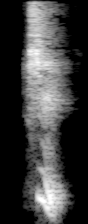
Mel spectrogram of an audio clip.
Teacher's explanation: And fourth tone, sharp drop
